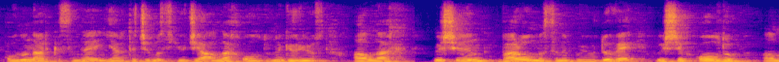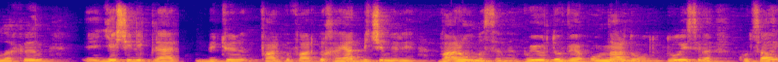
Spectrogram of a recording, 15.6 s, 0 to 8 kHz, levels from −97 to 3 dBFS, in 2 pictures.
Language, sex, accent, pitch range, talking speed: Turkish, male, native, 125-165 Hz, 120 wpm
